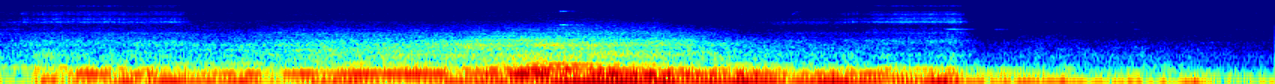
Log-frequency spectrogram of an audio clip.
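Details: Golden retriever snoring: long, low rumbling breath noise lasting several seconds over a steady low background hum, from the sleeping dog.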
